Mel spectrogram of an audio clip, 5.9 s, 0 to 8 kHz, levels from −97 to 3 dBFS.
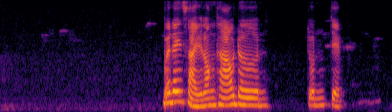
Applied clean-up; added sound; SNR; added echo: none; none; none; none.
